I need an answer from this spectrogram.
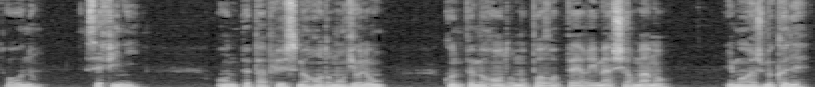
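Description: Un homme lisant un petit garçon orphelin qui se lamente. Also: male voice, medium pitch, steady tone, moderate pace, warm tone, slightly rough, lightly acted. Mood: lamenting. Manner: lamenting, emphatic monologue. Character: poor orphan boy violinist, grieving and timid.

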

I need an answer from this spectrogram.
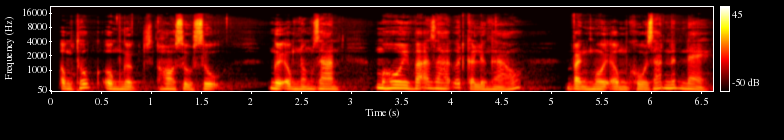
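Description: A male voice reads a story aloud for an audiobook, his delivery steady and even. His pitch sits right in the middle of a typical man's range. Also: normal speed. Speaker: audiobook narrator. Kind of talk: scripted story narration.

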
